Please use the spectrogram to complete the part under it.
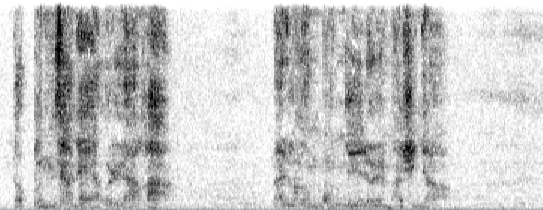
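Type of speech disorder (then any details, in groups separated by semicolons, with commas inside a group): Speech after partial laryngectomy; laryngeal cancer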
